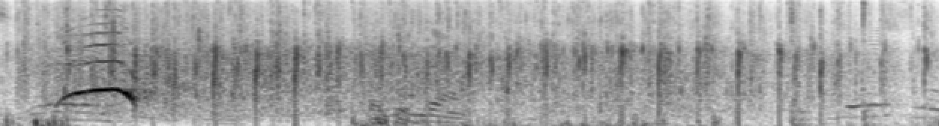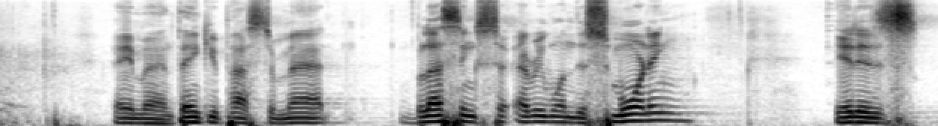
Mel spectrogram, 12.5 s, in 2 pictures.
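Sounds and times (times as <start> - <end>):
church congregation applauding to welcome a guest speaker: 0.0 - 6.6
speech: 7.0 - 11.0, 11.8 - 12.4.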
